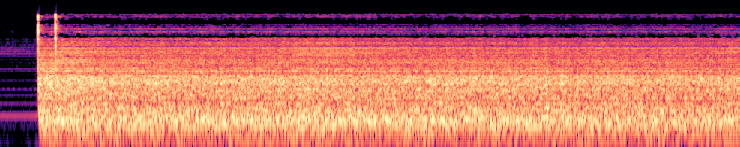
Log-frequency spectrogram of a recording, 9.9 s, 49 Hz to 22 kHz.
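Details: Bogner Ecstasy Red overdrive pedal on 9V battery into 2024 Fender Hot Rod Deluxe IV amp with Fender American Professional II guitar: two sharp clicks, then loud, steady low rumbling roar even with volume and gain down; internal hardware fault.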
